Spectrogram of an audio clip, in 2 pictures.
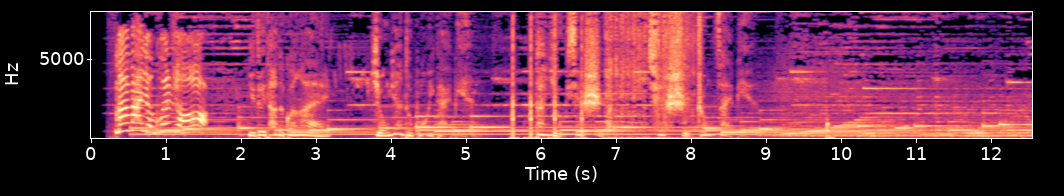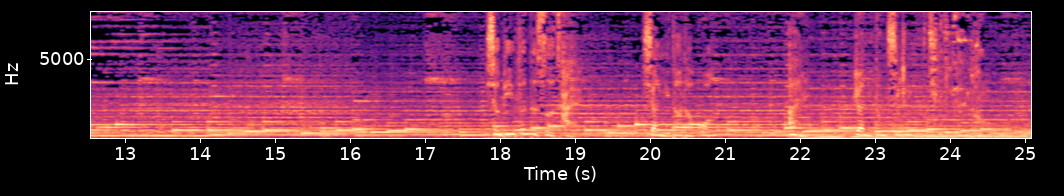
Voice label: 女 广告 护眼灯; 飞利浦轩坦护眼灯

